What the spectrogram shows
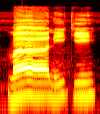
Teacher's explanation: Pada bacaan maliki di lafal ma ada hukum tajwid berupa mad tabi'i, yaitu adanya fathah bertemu dengan alif, panjangnya 2 harokat, maliki. Kemudian kaf di sini ada huruf kasrahnya, maka sempurnakan kafnya, jangan seakan-akan diputus.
